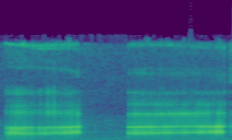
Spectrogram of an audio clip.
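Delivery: deep creaky rattling hum; vocal fry. Shown as a demonstration. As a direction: let the voice crackle lazily on a low hum. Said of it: "or as an A vowel".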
